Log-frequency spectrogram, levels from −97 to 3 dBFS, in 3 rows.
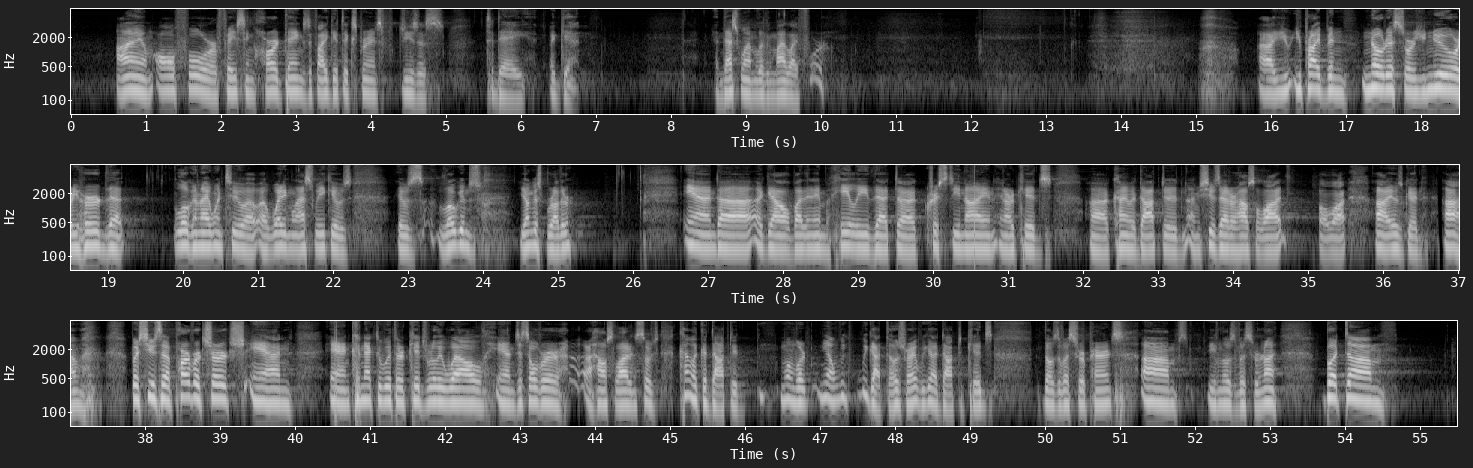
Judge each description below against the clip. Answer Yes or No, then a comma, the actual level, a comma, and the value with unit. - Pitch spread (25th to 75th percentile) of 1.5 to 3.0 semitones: Yes, average, 2.7 semitones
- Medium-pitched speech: Yes, medium, 145 Hz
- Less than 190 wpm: Yes, average, 160 wpm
